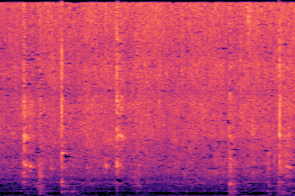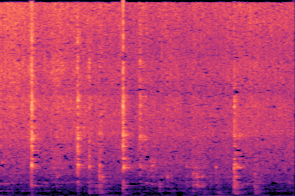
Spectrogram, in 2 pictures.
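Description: Khichdi with curry leaves sizzles in a frying pan while a spoon stirs it, sending irregular scraping clicks over a constant hiss of frying.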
